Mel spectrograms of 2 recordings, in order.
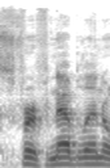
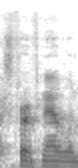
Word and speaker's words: Svirfneblin: So, deep gnomes are known as Svirfneblin, or I've heard them pronounced Svirfneblin, which I like Svirfneblin better because it sounds a little bit more, I don't know, Swedish.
